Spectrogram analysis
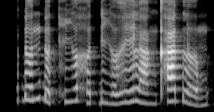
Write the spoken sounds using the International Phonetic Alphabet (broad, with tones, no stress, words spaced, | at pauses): ɗə˨˦n ɗə˨˩t̚hi˨˦ə̯ hə˨˩t̚ɗi˧˩ə̯ɣe˨˦la̤˨˩ŋ t̪ʰa˦˥t̚lə˧˩˨m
